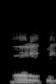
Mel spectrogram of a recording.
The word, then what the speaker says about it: öğretmen: Öğretmen, or it could be a lengthening of the vowel.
